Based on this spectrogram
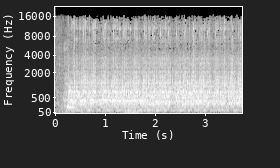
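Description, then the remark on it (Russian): A donated sewing machine runs steadily, a loud, continuous mechanical whir with a rapid stitching rattle that kicks in after a brief moment of quiet. No one speaks. “Машинку швейную я сделала здесь запрос в соццентре, чтобы помогли мне, у кого, может быть, стоит просто так без дела, чтобы дали попользоваться.”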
